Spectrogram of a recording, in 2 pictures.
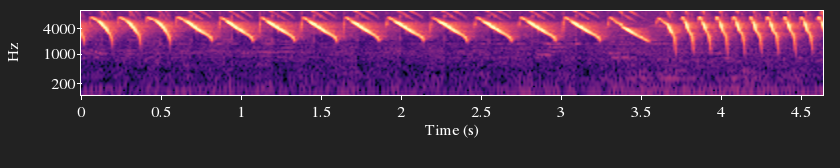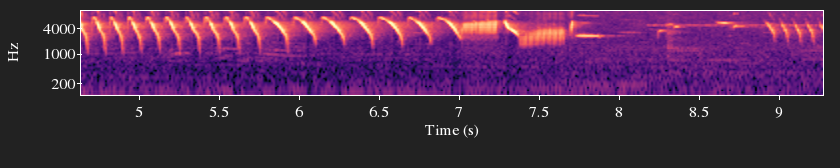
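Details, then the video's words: Canary master song for training: a long series of rapid, sharply rising whistled notes, about three per second, switching to a faster drier rattle of similar strokes, then a loud buzzy burst and a few scattered high chips. "MASTERAN KENARI UNTUK SI PAUD"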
